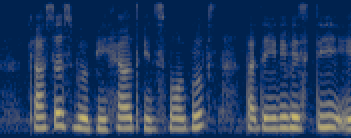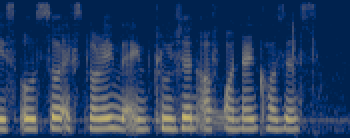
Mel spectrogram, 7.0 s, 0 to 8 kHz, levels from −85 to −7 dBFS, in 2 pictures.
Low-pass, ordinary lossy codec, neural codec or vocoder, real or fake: 7.2 kHz; none; none; real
